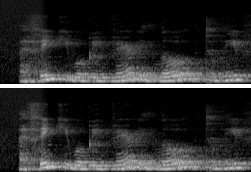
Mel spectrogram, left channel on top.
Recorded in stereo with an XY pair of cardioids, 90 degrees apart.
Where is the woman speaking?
65° right, 0.7 m; by 2.5 s 25° left, 1.3 m.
